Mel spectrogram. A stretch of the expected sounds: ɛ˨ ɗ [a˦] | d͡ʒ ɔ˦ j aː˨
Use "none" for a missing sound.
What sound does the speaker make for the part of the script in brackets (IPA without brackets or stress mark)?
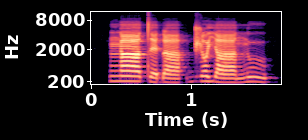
a˨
